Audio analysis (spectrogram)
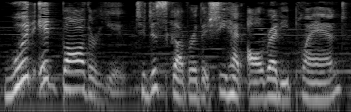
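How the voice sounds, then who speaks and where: A woman playing a chatty, meddling middle-aged aunt who poses as a political expert in a comic audio drama, folksy and gently needling. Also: fairly low pitch, animated, moderate pace, muffled recording, over music, close to an everyday voice. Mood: insistent, teasing. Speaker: guest expert on satirical political show. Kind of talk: comedic audio drama dialogue.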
